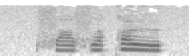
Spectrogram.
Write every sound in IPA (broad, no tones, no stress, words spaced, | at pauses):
fɑfɯqø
